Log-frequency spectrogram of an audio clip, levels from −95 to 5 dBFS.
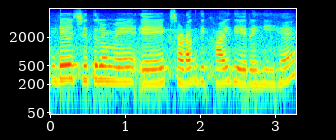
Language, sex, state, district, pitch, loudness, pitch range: Hindi, female, Bihar, Darbhanga, 230 Hz, -21 LUFS, 215-245 Hz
